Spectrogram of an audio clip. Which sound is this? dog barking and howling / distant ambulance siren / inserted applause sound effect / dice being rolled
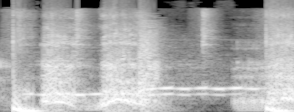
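dog barking and howling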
